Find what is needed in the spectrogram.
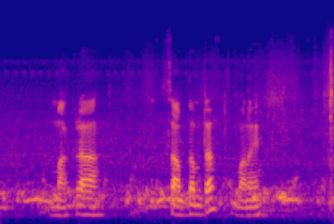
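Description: Domestic pigeons cooing: a low, wavering murmur that runs under a man's voice.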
